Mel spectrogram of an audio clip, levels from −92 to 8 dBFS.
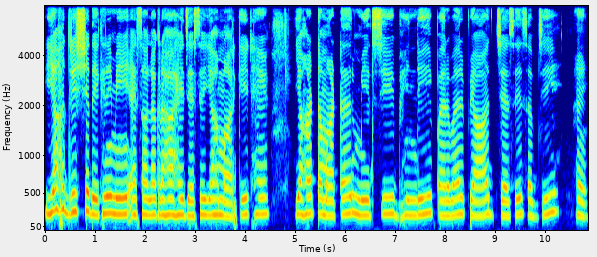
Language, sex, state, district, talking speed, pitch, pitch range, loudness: Hindi, female, Chhattisgarh, Korba, 115 wpm, 210 Hz, 200-225 Hz, -21 LUFS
